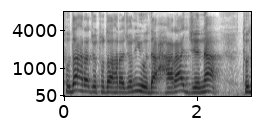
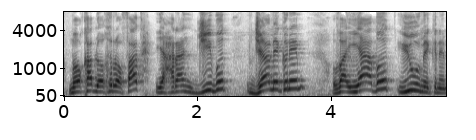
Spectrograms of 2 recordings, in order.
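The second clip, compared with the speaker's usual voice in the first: ordinary talk, nothing marked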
